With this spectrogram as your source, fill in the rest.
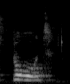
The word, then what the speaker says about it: Das Boot: Since Gambit is mentioning it and I keep hearing it mispronounced, it's not boot, it's boat.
